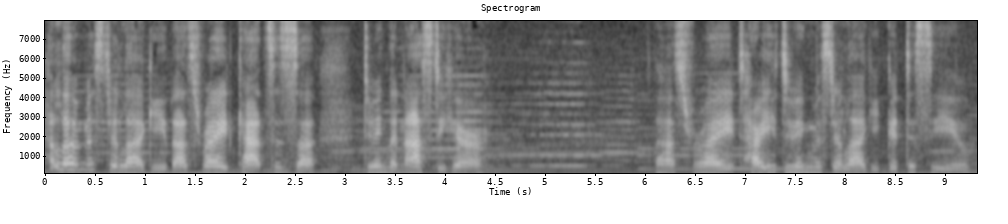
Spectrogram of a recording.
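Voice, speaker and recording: Woman streamer, mid-pitched, rambling and chatty, music behind. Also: a little slow, gravelly, poor audio. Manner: rambling, chatty, many fillers, answers chat viewers. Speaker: game livestreamer. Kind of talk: casual live-stream chat while playing. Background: music playing under the voice.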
